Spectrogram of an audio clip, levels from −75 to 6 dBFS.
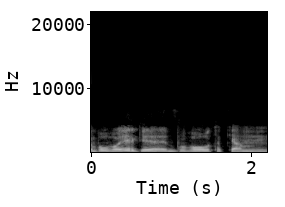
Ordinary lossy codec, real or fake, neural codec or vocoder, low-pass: MP3, 32 kbps; fake; codec, 16 kHz, 8 kbps, FreqCodec, smaller model; 7.2 kHz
